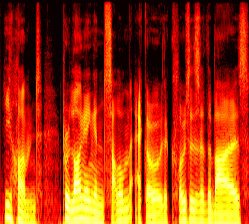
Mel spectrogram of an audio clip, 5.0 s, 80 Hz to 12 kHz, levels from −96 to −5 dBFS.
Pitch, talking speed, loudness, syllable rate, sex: 105 Hz, 130 wpm, -16 LUFS, 3.8 syllables/s, male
